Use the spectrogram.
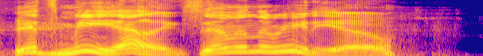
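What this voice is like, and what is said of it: Put-on radio announcer voice. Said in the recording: “I have to put my radio voice on.”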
